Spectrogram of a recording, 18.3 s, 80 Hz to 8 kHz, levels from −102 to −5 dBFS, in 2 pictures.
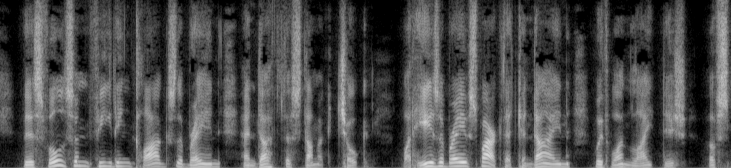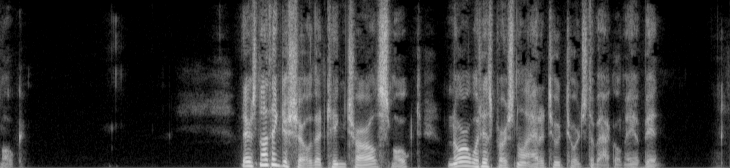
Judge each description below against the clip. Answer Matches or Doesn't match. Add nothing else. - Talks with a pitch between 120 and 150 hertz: Matches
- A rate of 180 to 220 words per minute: Doesn't match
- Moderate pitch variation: Doesn't match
